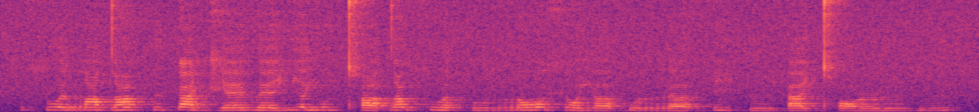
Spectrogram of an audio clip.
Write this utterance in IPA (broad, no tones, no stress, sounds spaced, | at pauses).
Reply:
sʷ ɐ r ɐ dˤ u θ ɨ ɠ a d͡ʒ ɛ ð ɛ ʎ ɐ j o cʰ ɐ dˤ ɛ sʷ ɐ h u r ɔ ʃ ɔ j ɐ ɓ o r ɐ θ i ʔ ɨ ʔ a cʰ ɔ ɹ ɨ ɓ ɨ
